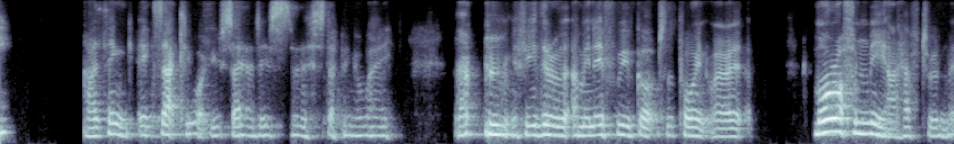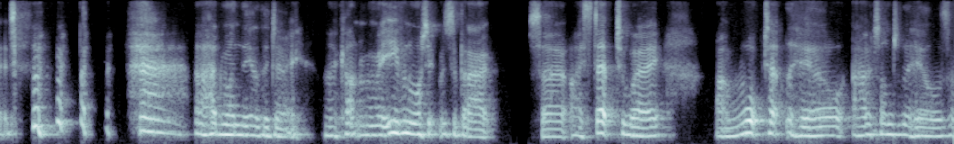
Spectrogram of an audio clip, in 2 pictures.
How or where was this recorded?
video call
